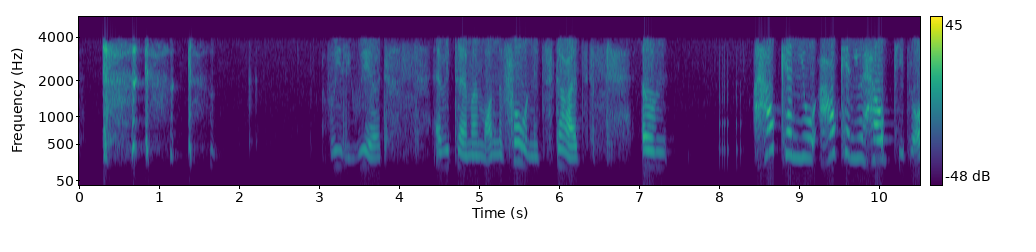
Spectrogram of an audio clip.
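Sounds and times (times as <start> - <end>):
person with lingering tickling cough coughing: 0.3 - 1.8
speech: 3.2 - 7.4, 8.6 - 10.5.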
